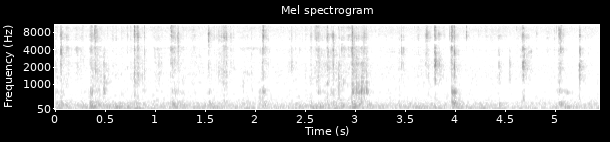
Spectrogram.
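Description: A solid, dry light blue bar of soap is held in the hand while a metal blade carves flakes off it. The result is a quiet, rapid, uneven run of crisp, dry scraping clicks with bright edges, each dying away almost at once over a soft low rumble.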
